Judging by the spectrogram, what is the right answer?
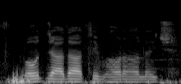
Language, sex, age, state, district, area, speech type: Maithili, male, 30-45, Bihar, Sitamarhi, rural, spontaneous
